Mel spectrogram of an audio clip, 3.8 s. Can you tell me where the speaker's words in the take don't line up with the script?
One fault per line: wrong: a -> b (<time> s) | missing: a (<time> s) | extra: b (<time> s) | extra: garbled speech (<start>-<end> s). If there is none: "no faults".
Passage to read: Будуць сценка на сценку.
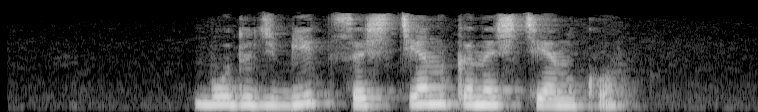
extra: біцца (1.5 s)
